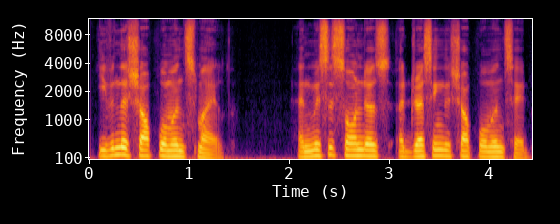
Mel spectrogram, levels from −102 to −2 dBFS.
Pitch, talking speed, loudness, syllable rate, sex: 130 Hz, 150 wpm, -15 LUFS, 5.6 syllables/s, male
